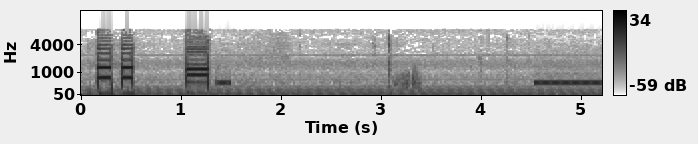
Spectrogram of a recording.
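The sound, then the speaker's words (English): Telephone keypad dialing tones: three loud beeps in quick succession, then a brief softer blip. After a short pause comes a faint rustle, then a steady, unbroken line tone that holds to the end. “Oh, that's the phone line. Yeah, it is. Who are you calling?”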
